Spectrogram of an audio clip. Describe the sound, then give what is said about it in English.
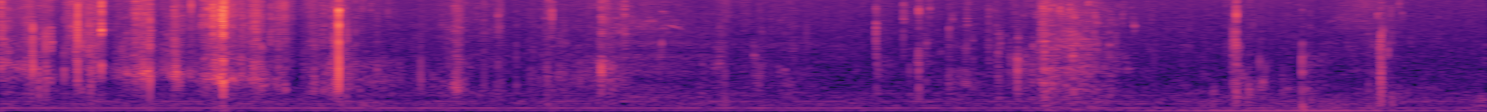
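Wet chewing of a dense wad of paper, a book page torn lengthwise into pieces and rolled up like a chaw of tobacco: irregular crunchy and squishy bites, busiest in the first two seconds, then slower, softer mastication with a low hum underneath. No talking. “I roll them up, you know, into almost like a chaw of tobacco, and then just start to chew.”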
